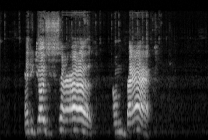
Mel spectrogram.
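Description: A young girl speaks with animation close to a microphone.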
